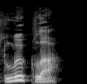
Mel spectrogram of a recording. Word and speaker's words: Lookla: So it's pronounced Lookla. – Lookla, yeah.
